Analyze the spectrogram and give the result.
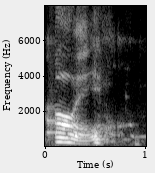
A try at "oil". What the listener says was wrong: It's not Earl. It's oil. It's not turlet or however you said it.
